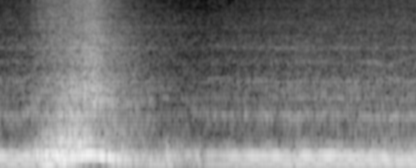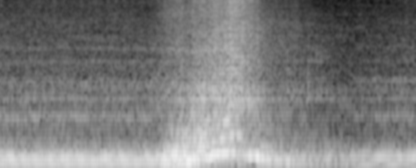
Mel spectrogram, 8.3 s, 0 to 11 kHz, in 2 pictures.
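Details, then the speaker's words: 2005 Yamaha R6 project bike, engine hot and cranking over slowly: two sharp revs from idle bring a light metallic rattle low in the engine as revs rise; cause not yet found. "a little rattle in the engine there it comes something right in there"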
